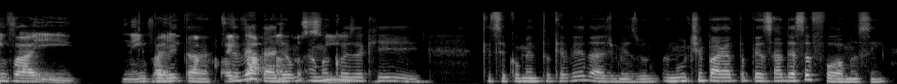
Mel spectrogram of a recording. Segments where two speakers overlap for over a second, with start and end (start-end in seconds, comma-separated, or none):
1.5-3.6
